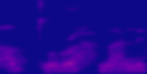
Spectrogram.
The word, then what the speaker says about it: Abdul Rahman: quick intro you know my name is Abdul Rahman and Abdul Rahman is how you say it properly um you know I've been tutoring since 2013.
